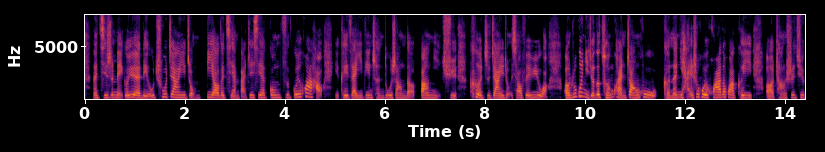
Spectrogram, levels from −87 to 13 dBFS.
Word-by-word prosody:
那 215 0 -2
其 230 +3 +2
实 250 +3 -1
每 230 -4 -1
个 215 0 0
月 245 -2 +4
留 195 -1 -3
出 290 +5 -3
这 275 0 0
样 250 -2 +3
一 240 +1 -5
种 210 -2 -4
必 255 - -8
要 230 -3 +5
的 220 0 -3
钱， 190 -1 -1
把 - - -3
这 230 +3 -5
些 230 +1 +4
工 235 +1 -6
资 235 +2 0
规 260 +5 -2
划 315 -1 +4
好， - - 0 0.2
也 205 - -14
可 210 - -7
以 210 - +2
在 205 -1 +5
一 200 0 -8
定 230 +1 -7
程 195 -2 -4
度 220 +1 -4
上 205 -2 -3
地， 195 0 -3
帮 215 +1 +4
你 200 -2 -13
去 210 -3 -2 0.2
克 - - +2
制 215 +2 -4
这 - - +1
样 200 - +4
一 210 - -2
种 195 -1 -10
消 210 +1 0
费 215 0 -3
欲 235 +1 -4
望。 - - 0 0.3
呃， 225 - +5
如 295 +8 -4
果 375 - +2
你 280 -7 -5
觉 215 0 +2
得 260 - +5
存 220 -4 0
款 195 -3 +2
账 225 +4 +4
户， 250 -5 -3
可 215 - -3
能 205 +4 0
你 245 - -4
还 215 -1 0
是 250 - 0
会 270 -2 +6
花 245 +1 +4
的 260 - -1
话， 235 - +4
可 225 - -5
以， 220 -2 -3 0.2
呃， 185 -3 +2
尝 190 +1 -6
试 240 +4 -4
去 235 +1 -2
220 Hz, 300 characters per minute, -24 LUFS, 205-240 Hz, 0.3 s, 会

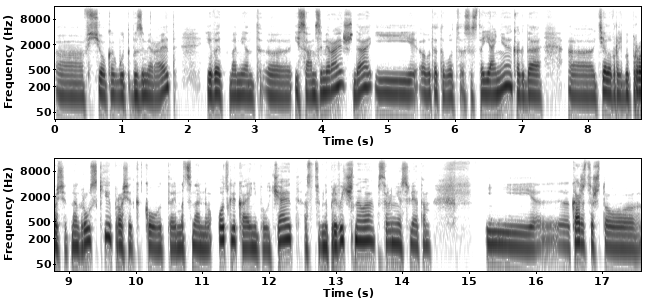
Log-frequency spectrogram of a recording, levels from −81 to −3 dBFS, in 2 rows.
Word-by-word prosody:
а, 125 -3 -4
всё 135 +5 0
как 130 0 -3
будто 130 -1 -2
бы 130 +2 +2
замирает, 130 - -1 0.4
и 135 - +4
в 135 - +1
этот 135 - +2
момент, 125 -2 -2
э, 120 -4 -3
и - - -2
сам 130 -2 +1
замираешь, 170 - +2
да? 155 +9 +2
И 140 -3 -1
вот 135 -1 -2
это 125 -3 -3
вот 120 -3 -4
состояние, 135 - +1
когда, 130 -4 -1 0.4
а, 125 -2 -4
тело 140 +5 +5
вроде 130 -1 -2
бы 135 +2 +1
просит 140 -7 +3
нагрузки, 160 - +2
просит 140 -7 -1
какого-то 125 -1 -2
эмоционального 125 -1 0
отклика, 185 -7 +3
а - - +1
и 125 - +1
не 125 -2 0
получает, 175 - +1
особенно 130 +3 -2
привычного 180 +4 +4
по - - -12
сравнению 155 -1 0
с - - -7
летом. 140 -1 -4 0.8
И, 135 -4 0
э, 135 +1 -9
кажется, 150 -1 +3
э, - - -1
что 125 -3 -2
135 Hz, 155 wpm, -24 LUFS, 125-150 Hz, 0.8 s, тело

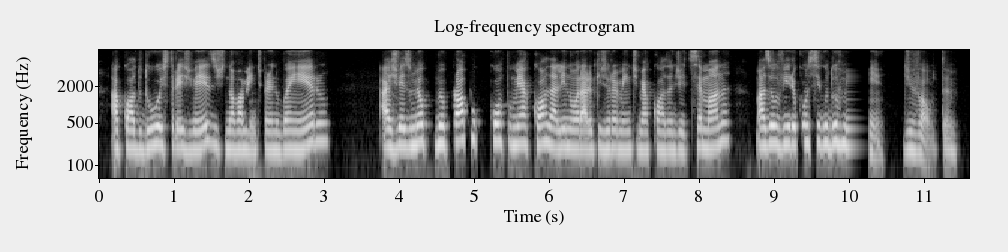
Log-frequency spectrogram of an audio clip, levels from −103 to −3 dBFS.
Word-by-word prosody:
Acordo 190 -1 +2
2, 205 +3 +1
3 195 -3 -1
vezes 200 +2 -1
novamente 185 -1 -1
pra 185 -1 -3
ir - - -2
no 180 - -3
banheiro. 195 +8 0 0.7
Às 200 -1 +3
vezes, 210 -1 +1
o - - +3
meu 240 +1 +2
meu 225 +1 +3
próprio 255 +3 +4
corpo 245 -1 +1
me 225 +1 +1
acorda 225 0 +2
ali 200 0 +1
no 200 -1 -2
horário 190 0 +3
que 195 - -8
geralmente 185 0 -3
me 180 - 0
acorda 180 0 -3
no 180 - -5
dia 175 -1 -6
de 170 - -17
semana. 205 +5 0 0.3
Mas 210 +1 +3
eu 230 0 +5
viro, 225 +2 +1
eu - - -11
consigo 230 0 -1
dormir 220 -3 -1 0.6
de 180 -1 -5
volta. 175 0 -7
205 Hz, 190 wpm, -22 LUFS, 185-225 Hz, 0.7 s, eu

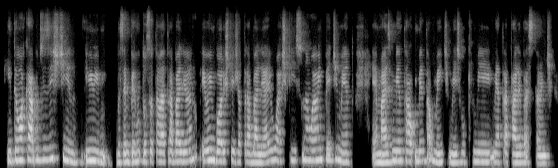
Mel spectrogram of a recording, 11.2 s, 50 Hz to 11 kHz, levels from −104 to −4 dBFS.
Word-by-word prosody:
Então 200 +2 +2
acabo 210 0 +3
desistindo. 215 -4 0 0.2
E 200 -3 +3 0.2
você 165 +1 0
me 180 - +1
perguntou 180 +1 -1
se 190 +1 -4
eu - - -1
estava 180 -1 +1
trabalhando. 185 +4 0
Eu, 200 - +1
embora 190 -3 +4
esteja 185 -1 -5
a - - -4
trabalhar, 170 -1 +1
eu 205 +1 -1
acho 190 -1 -6
que 205 -1 -5
isso 200 +2 -5
não 205 -1 0
é - - +2
um - - +3
impedimento, 205 -5 -1 0.4
é - - -3
mais 165 0 +4
mental 195 -1 +1
mentalmente 190 -2 -1
mesmo 165 +1 -1
que 185 +4 -9
me 180 -1 -1
me - - -1
atrapalha 170 -1 0
bastante. 150 -3 -1
185 Hz, 185 wpm, -27 LUFS, 175-200 Hz, 0.4 s, embora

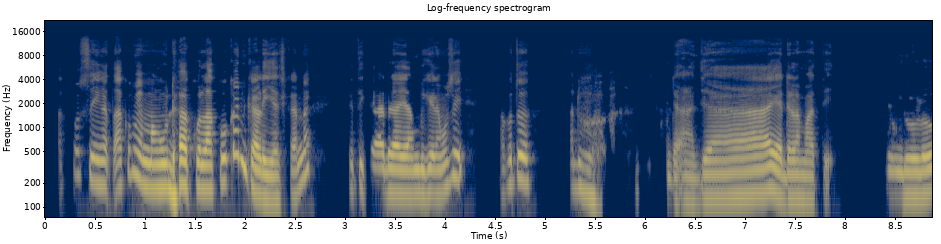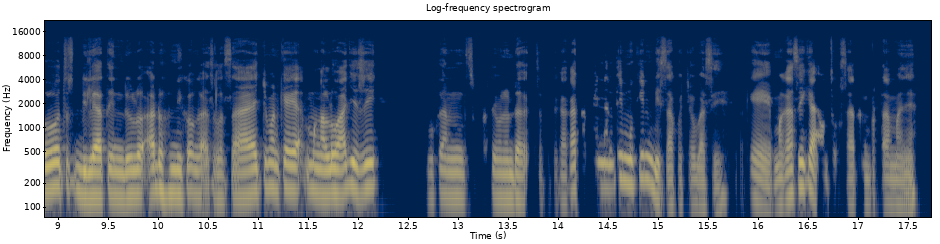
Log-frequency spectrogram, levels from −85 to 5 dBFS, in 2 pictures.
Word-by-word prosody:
aku 255 - -20
seinget 195 -4 0
aku 185 - -4
memang 175 -3 +4
udah 170 +3 +5
aku 185 - -3
lakukan 205 - +3
kali 145 -3 +7
ya, - - 0
karena, 205 - -1 0.4
ketika 165 -1 -9
ada 155 -1 +5
yang 145 0 +4
bikin 145 0 +2
emosi 185 +9 0 0.4
aku 195 - -8
tuh, 220 - +6 0.5
"Aduh, 165 -5 -5 0.8
ada - - -5 0.2
aja 130 +3 -2 0.6
ya" - - +6
dalam 130 0 0
hati, 120 - -6 0.6
diam 140 -1 -5
dulu, 145 +6 +4
terus - - -11
diliatin 140 0 +2
dulu, 145 +1 +1
"aduh 155 -1 0
ini 150 -1 -1
kok 160 - -3
nggak - - -5
selesai?" 135 +2 -3
Cuman 180 -2 -3
kayak 165 -2 +2
mengeluh 155 -1 +2
aja 180 +3 +1
sih, 175 +3 0 0.5
bukan 135 0 -7
seperti - - -27
menunda 130 0 -4
seperti - - -31
Kakak 120 +7 -7
tapi - - -26
nanti 345 -8 -7
mungkin 215 +3 -4
bisa - - -7
aku 105 - -20
coba 110 -2 -10
sih, 90 - -15 0.2
oke 135 - -13 0.2
makasih 145 +9 -2
Kak - - 0
untuk - - -26
saran 110 0 -12
pertamanya. 110 -1 -10
150 Hz, 190 wpm, -22 LUFS, 135-175 Hz, 0.8 s, kali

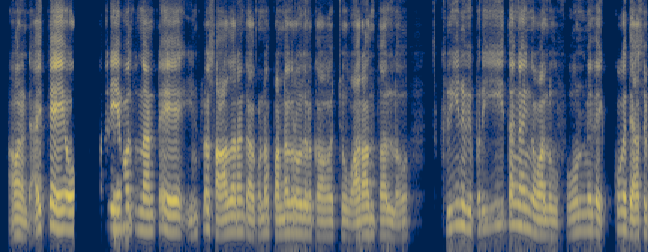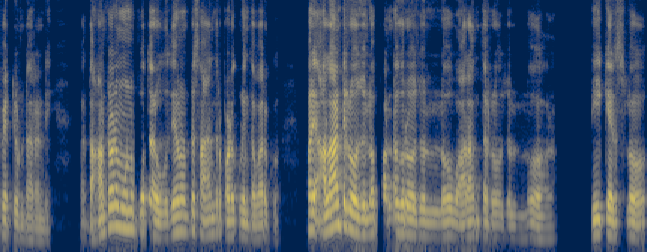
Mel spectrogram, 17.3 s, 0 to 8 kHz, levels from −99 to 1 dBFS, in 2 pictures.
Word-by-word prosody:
అవునండి. 135 -3 -1
అయితే 220 +2 +4 0.2
ఒకొసారి 190 +2 -4
ఏమవుతుందంటే, 180 -5 0 0.4
ఇంట్లో 150 +6 -5
సాధారణంగా 160 +1 +3
కాకుండా 135 +4 -5
పండుగ 140 +2 0
రోజులు 145 -1 0
కావచ్చు 125 0 -6
వారాంతాల్లో. 130 -2 -1 0.5
స్క్రీన్ 215 +4 -5
విపరీతంగా 200 +5 -4
ఇంగ 175 - -2
వాళ్ళు 135 -1 +1 0.2
ఫోన్ 150 +4 -8
మీద 165 - -3
ఎక్కువగా 180 0 -4
ధ్యాస 135 - +1
పెట్టి 135 - -4
ఉంటారండి. 95 -3 -13 0.6
దాంట్లోనే 205 +1 +2
మునిగిపోతారు. 185 - 0
ఉదయం 150 +7 0
ఉంటే 160 +2 -4
సాయంత్రం 135 +3 -4
పడుకునేంత 125 -3 -2
వరకు. 115 - -7 0.4
మరి 175 0 +7
అలాంటి 200 +5 +8
రోజుల్లో, 145 -3 +4
పండుగ 145 +3 -1
రోజుల్లో, 120 -2 -4
వారాంతర 125 +2 -4
రోజుల్లో, 110 +1 -12 0.8
వీకెండ్స్‌లో. 135 -2 0
140 Hz, 125 wpm, -24 LUFS, 125-175 Hz, 0.8 s, అలాంటి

